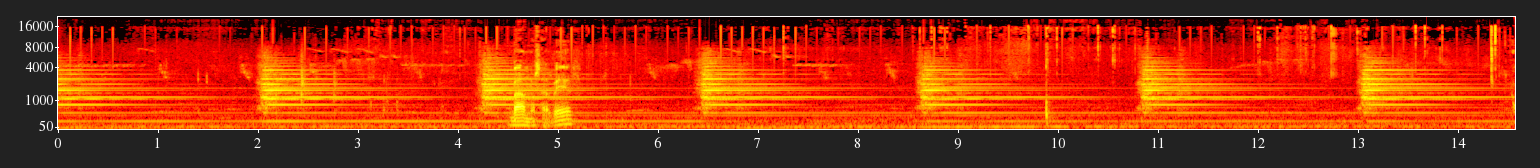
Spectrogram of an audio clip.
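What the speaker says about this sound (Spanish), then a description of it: "Ahora vienen las campanas, 11 campanadas" Church bells ring eleven chimes, each strike resonant and slowly decaying at a steady unhurried pace, with a brief voice speaking over one stroke.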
